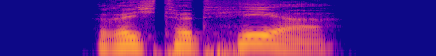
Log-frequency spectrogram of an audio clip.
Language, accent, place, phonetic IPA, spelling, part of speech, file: German, Germany, Berlin, [ˌʁɪçtət ˈheːɐ̯], richtet her, verb, De-richtet her.ogg
- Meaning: inflection of herrichten: 1. second-person plural present 2. second-person plural subjunctive I 3. third-person singular present 4. plural imperative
